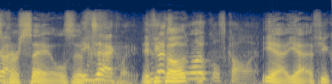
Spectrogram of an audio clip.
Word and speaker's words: Versailles: you know it's versailles it's versailles but it's for sales exactly yeah yeah if you call it versailles you'll get smacked from someone from for sale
